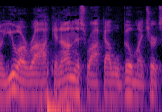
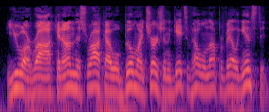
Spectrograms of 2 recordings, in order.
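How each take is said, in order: First: Said in the usual way. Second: A ringing promise; declaring. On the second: Acted. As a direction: announce it boldly to Peter. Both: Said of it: "You know".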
